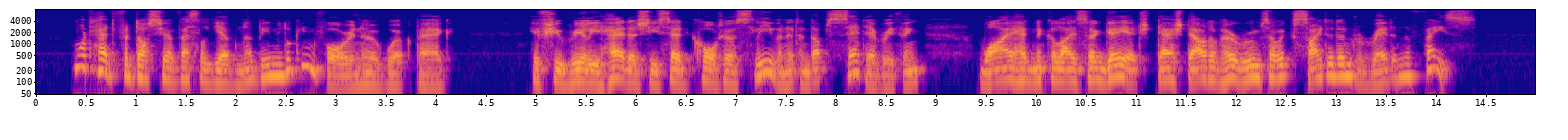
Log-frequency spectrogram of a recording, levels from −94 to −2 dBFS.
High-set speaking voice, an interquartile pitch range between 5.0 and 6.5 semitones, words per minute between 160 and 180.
No: low, 115 Hz; wide, 5.5 semitones; average, 170 wpm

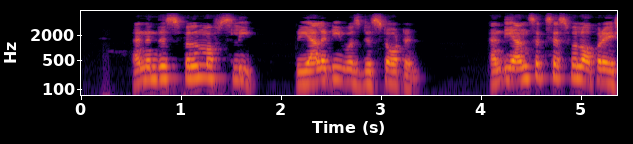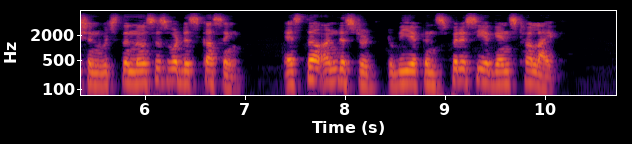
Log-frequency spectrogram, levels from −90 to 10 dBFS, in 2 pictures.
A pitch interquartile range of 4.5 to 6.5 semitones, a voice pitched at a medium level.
No: average, 3.9 semitones; medium, 145 Hz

